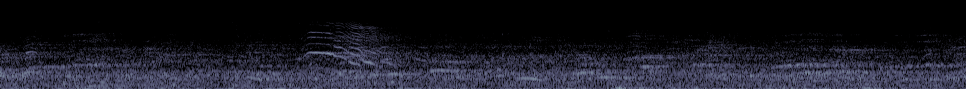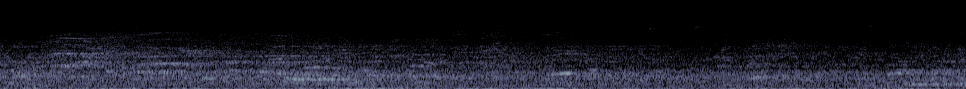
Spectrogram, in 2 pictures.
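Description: A large crowd murmurs and shouts in a big echoing hall.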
